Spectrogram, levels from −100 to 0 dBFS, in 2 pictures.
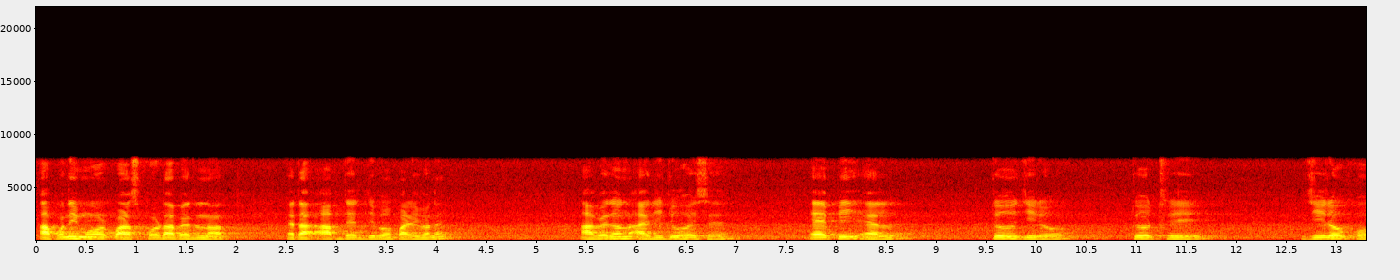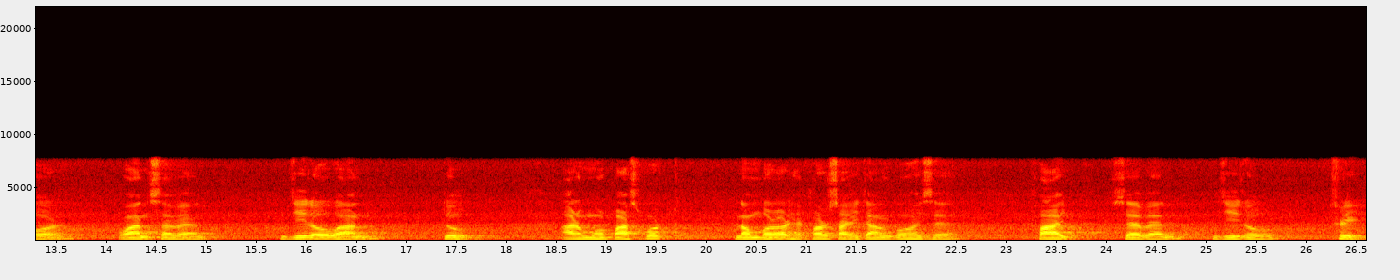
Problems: constant background noise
